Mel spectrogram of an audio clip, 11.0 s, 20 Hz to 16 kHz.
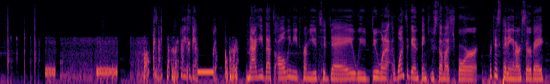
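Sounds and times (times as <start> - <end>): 
phone line noise: 0.8 - 4.8
telephone dialing beeps: 3.6 - 4.8
speech: 5.0 - 10.9.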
